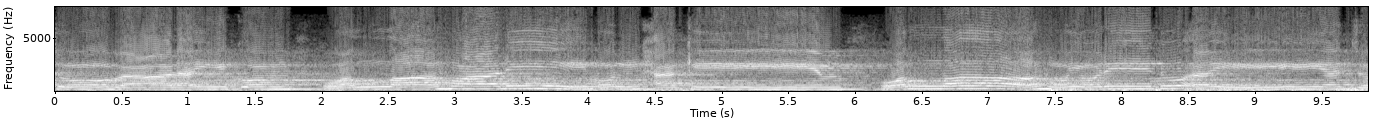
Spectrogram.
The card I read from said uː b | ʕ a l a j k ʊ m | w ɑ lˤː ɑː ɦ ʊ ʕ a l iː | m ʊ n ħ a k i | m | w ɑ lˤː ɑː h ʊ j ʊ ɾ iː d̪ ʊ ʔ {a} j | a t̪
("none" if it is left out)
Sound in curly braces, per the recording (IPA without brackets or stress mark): a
